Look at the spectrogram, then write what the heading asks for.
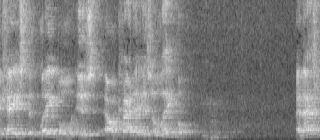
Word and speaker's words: Al-Qaeda: But if you're going to speak English to another person in English who speaks English about this organization, the pronunciation would be Al-Qaeda.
